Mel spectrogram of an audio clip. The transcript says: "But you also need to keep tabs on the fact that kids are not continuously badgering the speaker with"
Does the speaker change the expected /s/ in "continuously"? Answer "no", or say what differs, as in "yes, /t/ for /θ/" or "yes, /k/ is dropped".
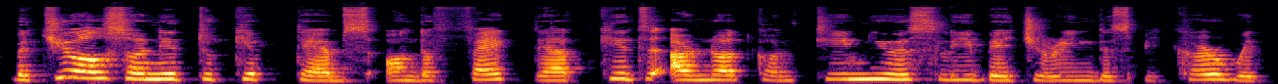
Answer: no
